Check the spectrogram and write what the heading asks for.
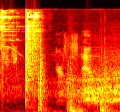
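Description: A sudden crash of something breaking about half a second in, then music with heavy drum hits.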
